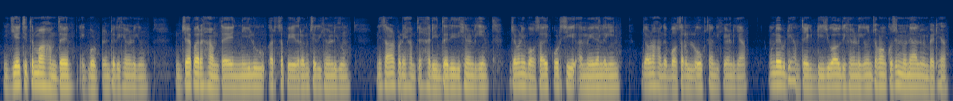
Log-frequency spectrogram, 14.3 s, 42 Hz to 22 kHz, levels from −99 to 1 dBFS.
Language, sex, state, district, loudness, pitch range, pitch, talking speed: Hindi, male, Uttarakhand, Tehri Garhwal, -23 LUFS, 100-110 Hz, 105 Hz, 245 wpm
